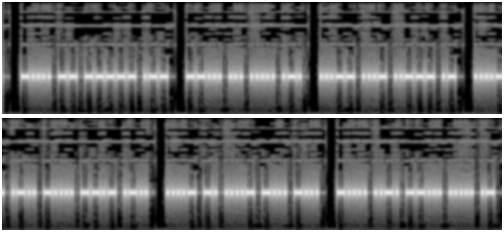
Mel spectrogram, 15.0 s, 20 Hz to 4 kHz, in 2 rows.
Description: Morse code, heard as a keyed tone, about 30 wpm, 800 Hz. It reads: 6M0W 7S5R 3V2A 4L6QL 4N4BB 6F75A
